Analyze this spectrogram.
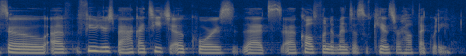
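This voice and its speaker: With a Spanish accent, a woman speaks at a very deep, low pitch. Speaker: professor. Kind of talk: panel discussion.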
